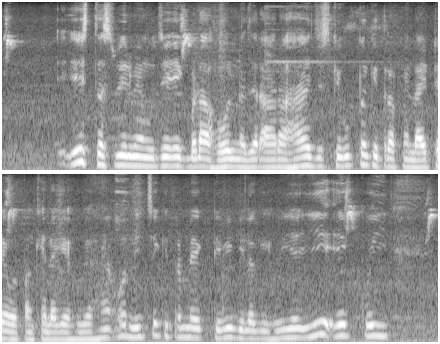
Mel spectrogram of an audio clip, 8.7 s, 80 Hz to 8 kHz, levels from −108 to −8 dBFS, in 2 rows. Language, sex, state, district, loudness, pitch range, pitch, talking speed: Hindi, male, Rajasthan, Bikaner, -15 LUFS, 135-170 Hz, 150 Hz, 255 wpm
